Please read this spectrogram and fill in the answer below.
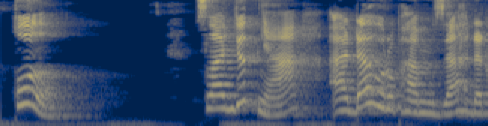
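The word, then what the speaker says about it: قل: Pertama, di sini terdapat huruf lam sukun yang tidak boleh dibaca memantul karena bukan termasuk huruf qalqalah. Jadi bunyinya qul.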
